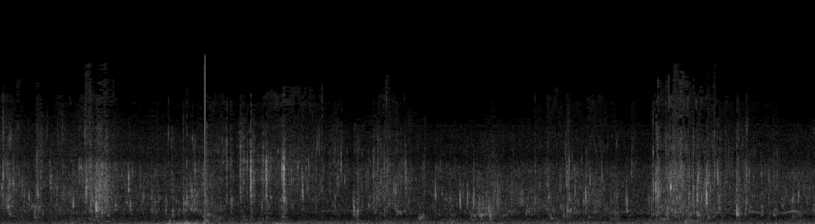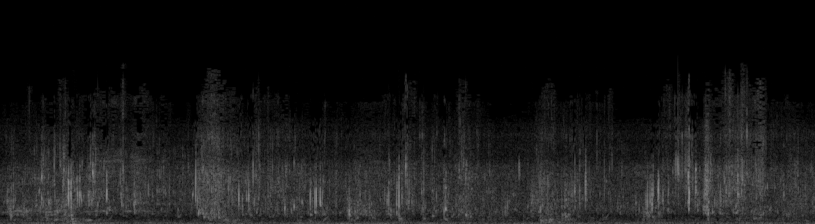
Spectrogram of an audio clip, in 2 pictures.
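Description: Kayak paddle blades dipping and splashing in the water, with irregular drips and water lapping against the plastic hull, over a steady low rumble. There is one louder thump about a second in.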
